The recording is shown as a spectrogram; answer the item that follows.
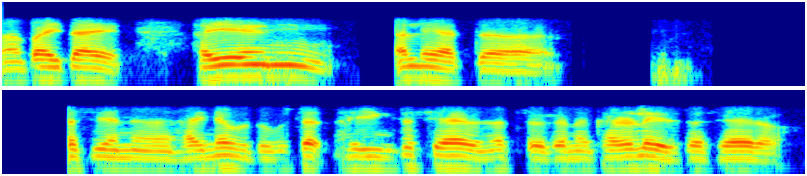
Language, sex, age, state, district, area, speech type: Manipuri, male, 18-30, Manipur, Thoubal, rural, conversation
